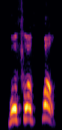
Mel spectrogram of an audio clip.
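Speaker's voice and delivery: small dog woofs, high and loud; high yappy bark. Acted. Little dog barks at the family, high and loud. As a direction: yap like a tiny dog.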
